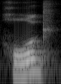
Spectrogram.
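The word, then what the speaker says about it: HÅG: this is a hog hog as it would be pronounced capisco pulse that's their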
